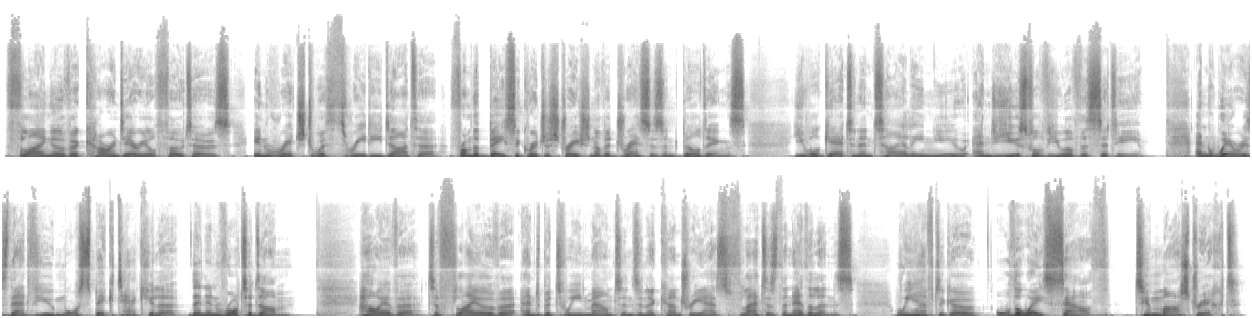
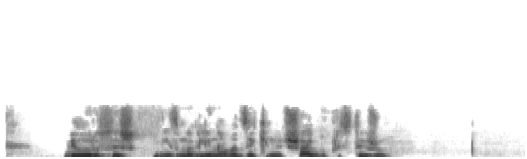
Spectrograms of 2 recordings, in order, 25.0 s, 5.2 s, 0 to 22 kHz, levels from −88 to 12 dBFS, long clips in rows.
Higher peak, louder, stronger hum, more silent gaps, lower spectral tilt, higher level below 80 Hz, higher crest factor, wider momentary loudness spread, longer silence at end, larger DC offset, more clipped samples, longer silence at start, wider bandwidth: second, -10 dBFS vs -2 dBFS; second, -31 LUFS vs -18 LUFS; neither; neither; about the same, -5 dB/octave vs -5 dB/octave; first, -46 dBFS vs -60 dBFS; about the same, 20 dB vs 18 dB; second, 8 LU vs 12 LU; second, 0.1 s vs 1.4 s; neither; neither; about the same, 0.05 s vs 0.05 s; first, 19 kHz vs 7.6 kHz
